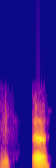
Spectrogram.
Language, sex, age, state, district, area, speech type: Kannada, male, 18-30, Karnataka, Dakshina Kannada, urban, conversation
